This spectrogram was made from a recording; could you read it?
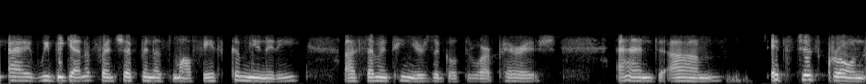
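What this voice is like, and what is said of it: Slightly shaky, emotional voice. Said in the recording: “my voice is a little shaky”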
